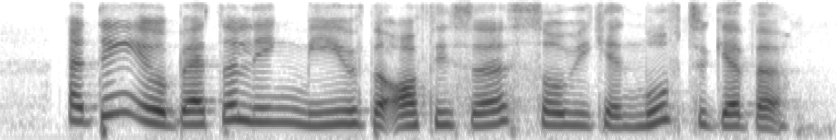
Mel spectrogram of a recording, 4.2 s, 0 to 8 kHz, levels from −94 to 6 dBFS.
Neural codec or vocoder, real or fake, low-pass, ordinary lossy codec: none; real; 7.2 kHz; Opus, 24 kbps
